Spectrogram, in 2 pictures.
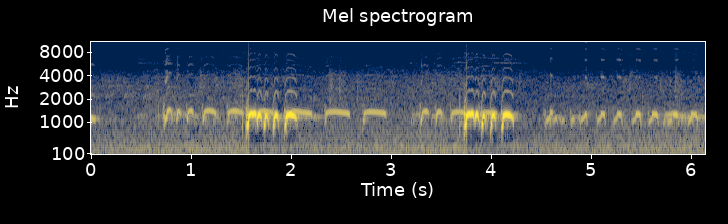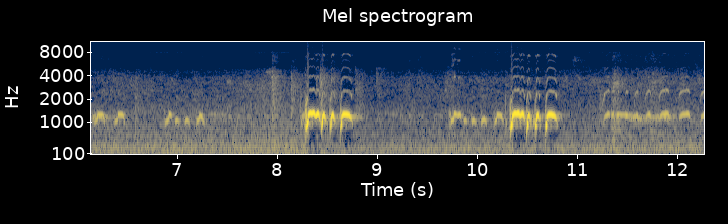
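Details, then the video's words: Local zebra doves in a chorus recording used to get birds singing: loud bursts of rapid cooing notes every two to four seconds, joined by long runs of soft, quick repeated coos from other birds. "Burung perkutut lokal Pancingan agar cepat bunyi cepat manggung"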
